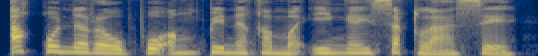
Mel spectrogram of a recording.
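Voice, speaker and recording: A woman's voice: medium pitch, lively intonation, normal speed, dry recording, clean studio sound, close to an everyday voice. A woman voicing a cheerful, polite young girl who is playful with her elders in an audio drama.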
